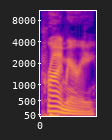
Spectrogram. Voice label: "primary", voice, spelling

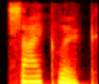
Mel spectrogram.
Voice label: "cyclic", english

